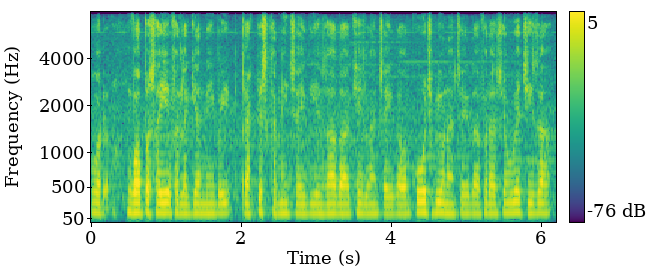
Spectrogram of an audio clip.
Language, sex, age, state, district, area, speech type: Dogri, male, 45-60, Jammu and Kashmir, Reasi, urban, spontaneous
